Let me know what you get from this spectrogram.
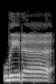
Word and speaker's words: Leda: But Lita, L-E-D-A, the Greek way.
